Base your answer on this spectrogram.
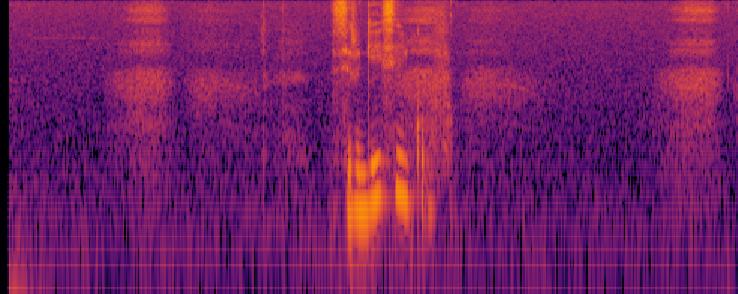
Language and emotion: Russian, neutral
